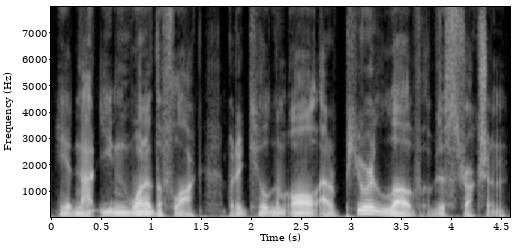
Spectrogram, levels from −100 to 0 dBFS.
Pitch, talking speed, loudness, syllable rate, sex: 90 Hz, 250 wpm, -18 LUFS, 5.8 syllables/s, male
